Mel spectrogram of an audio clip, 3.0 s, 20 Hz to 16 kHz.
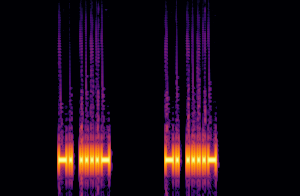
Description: Morse code, heard as a keyed tone, about 46 wpm, 700 Hz. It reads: N4 N4
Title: USA Call Sign Prefixes - Repeated 2x - 45wpm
